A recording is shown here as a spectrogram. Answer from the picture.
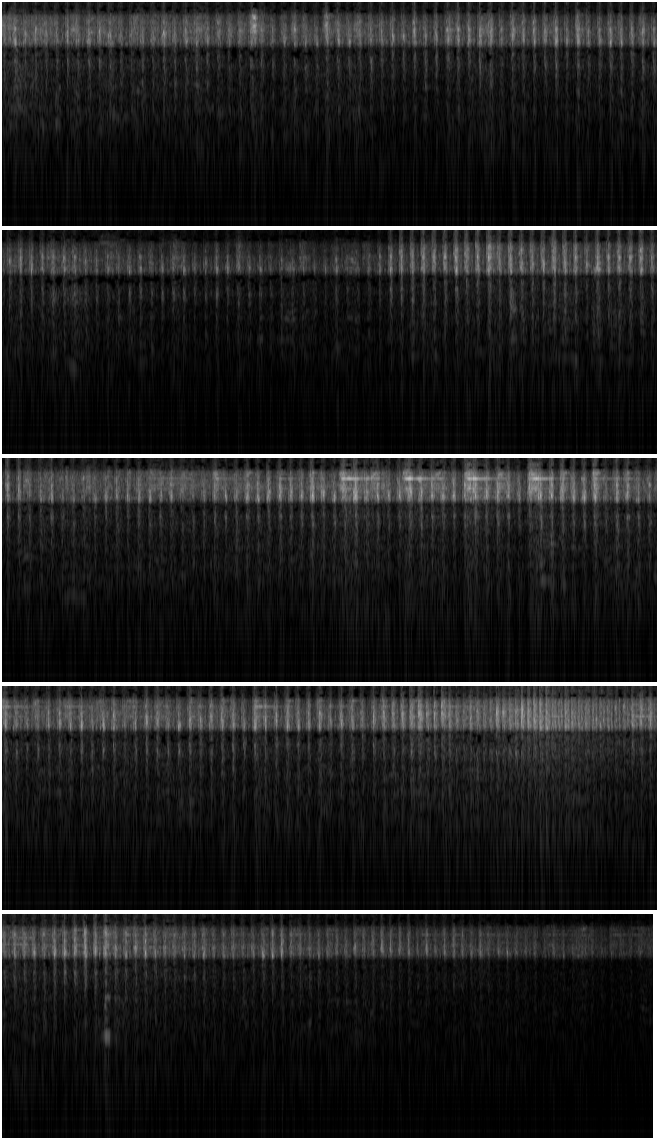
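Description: Fast, continuous high-pitched rattling, getting louder about ten seconds in.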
